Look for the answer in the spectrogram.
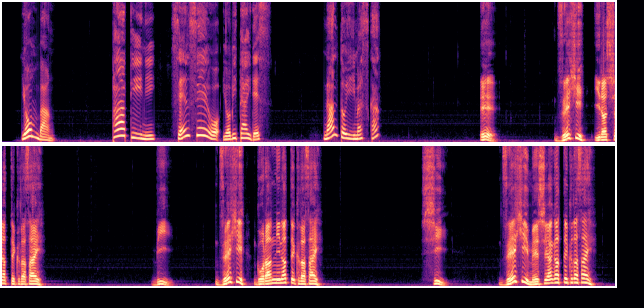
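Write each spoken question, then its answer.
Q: パーティーに先生を呼びたいです。何と言いますか?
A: A: ぜひいらっしゃってください。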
